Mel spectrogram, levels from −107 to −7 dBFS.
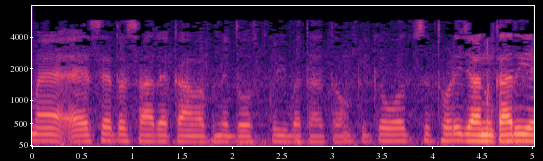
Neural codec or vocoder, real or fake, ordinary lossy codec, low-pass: none; real; MP3, 24 kbps; 7.2 kHz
